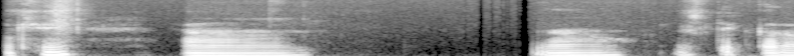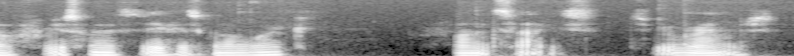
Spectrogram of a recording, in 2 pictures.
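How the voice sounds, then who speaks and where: A man talking himself through a coding tutorial, thinking aloud with frequent pauses and fillers. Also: deep voice, little pitch movement, vocal fry, dark tone, dry recording, poor audio. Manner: thinking aloud, many ums and restarts. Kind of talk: casual screen-recorded coding walkthrough.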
